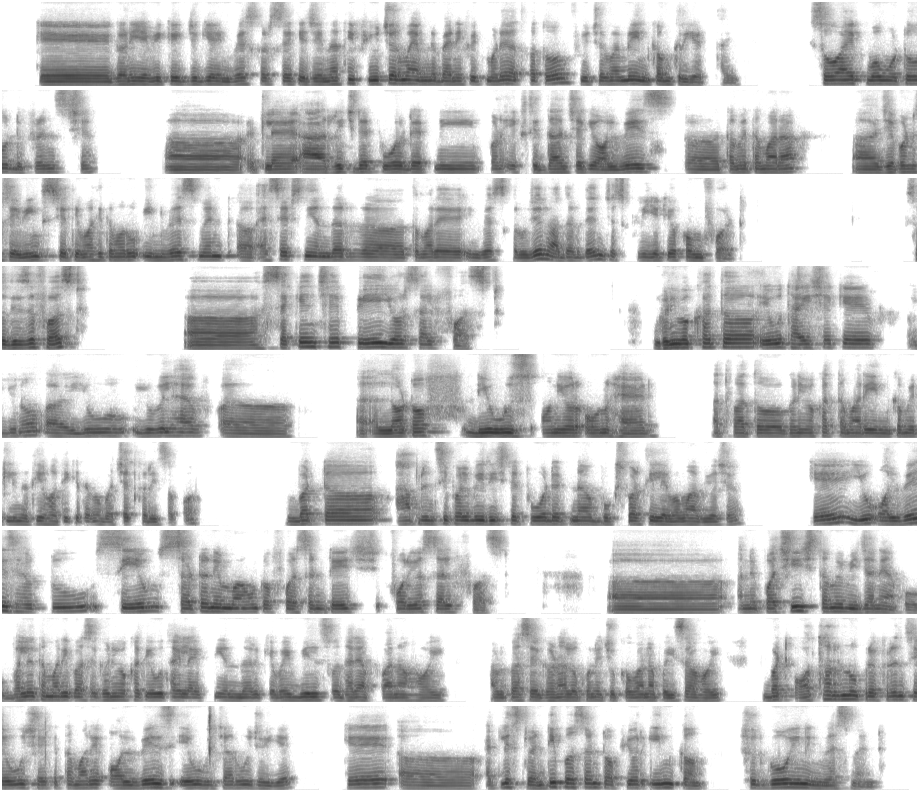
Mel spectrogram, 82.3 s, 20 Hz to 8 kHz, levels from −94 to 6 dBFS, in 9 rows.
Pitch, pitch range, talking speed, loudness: 110 Hz, 105-120 Hz, 130 wpm, -27 LUFS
